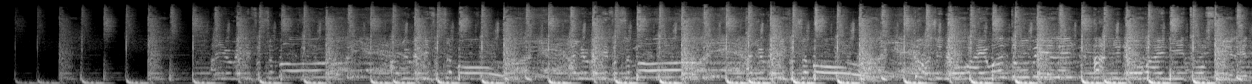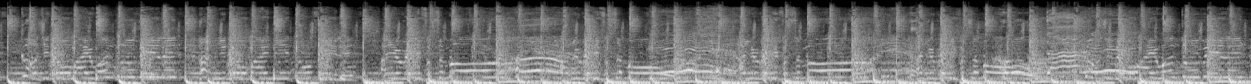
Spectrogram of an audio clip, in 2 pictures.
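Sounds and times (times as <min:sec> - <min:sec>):
90s style music at 130 BPM: 0:00.1 - 0:25.0.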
